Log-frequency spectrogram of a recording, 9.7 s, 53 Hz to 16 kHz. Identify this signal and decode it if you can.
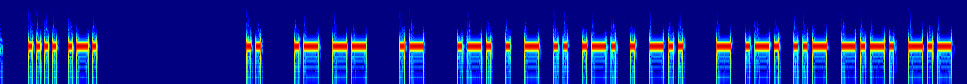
Morse code, heard as a keyed tone, about 25 wpm, 700 Hz. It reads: HR I AM A RETIRED TRUCK
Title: Speed-Racing Common QSO Phrases Encore - 25wpm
